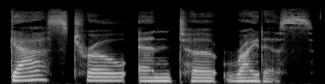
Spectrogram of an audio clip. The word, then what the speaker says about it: gastroenteritis: Gastroenteritis. Stress rye and keep gas light.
